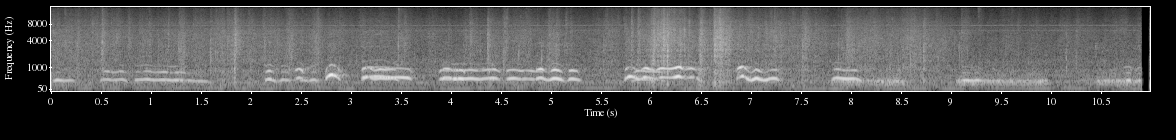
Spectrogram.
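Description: Bees buzzing in a string of drones that waver and bend in pitch as they fly close by. There is a brief rustle of undergrowth about six seconds in.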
